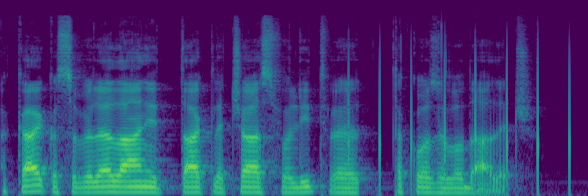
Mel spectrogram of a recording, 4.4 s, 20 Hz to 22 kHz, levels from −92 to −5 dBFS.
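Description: A train of clicks runs from 2.61 s to 4.28 s, starting just after "bile lani takle čas". About seven near-identical pulses arrive at a steady 4.2 per second, each standing well above the speech level. Such a regular, repeating impulse is likely interference coupling into the signal chain from nearby equipment, or a faulty connection or power supply. It is heard as sharp, evenly paced ticking laid over the speech, and it continues through the pauses.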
